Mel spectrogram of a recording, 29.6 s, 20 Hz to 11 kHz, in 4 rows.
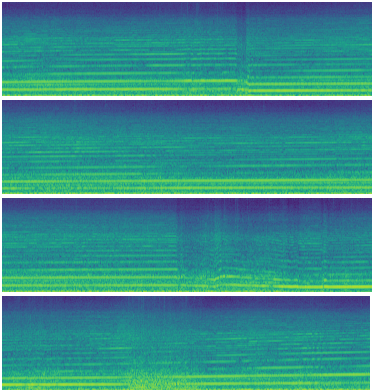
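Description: B18-powered Honda Civic EG race car engine, heard from inside the cockpit, pulling hard: the revs climb, drop sharply on an upshift about five seconds in, then climb slowly for a long stretch. Past the middle the revs fall and waver as the car slows, then climb again before falling off near the end, with a brief rough rumble late on.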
